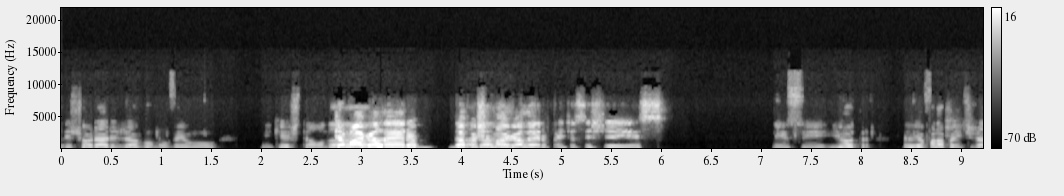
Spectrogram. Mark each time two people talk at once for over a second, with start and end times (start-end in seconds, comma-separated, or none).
none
